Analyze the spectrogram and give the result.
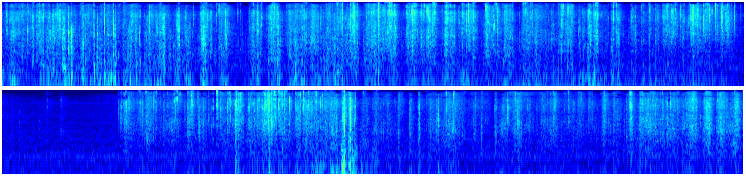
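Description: Fingers and fingertips crinkle and press the clear plastic film wrapped around a full pack of tissue paper, making dense, bright crackling. After about seven seconds the crinkling drops to a brief near-quiet pause, then resumes, with one sharper, louder crackle near eleven seconds before it settles back into steady rustling.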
